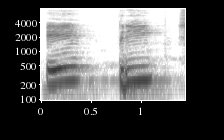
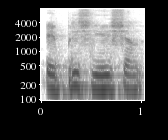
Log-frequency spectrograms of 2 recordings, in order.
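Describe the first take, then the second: First: appreciation stretched slowly, higher and louder with a rise; slow drawn-out model word. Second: Said in the usual way. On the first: Shown as a demonstration. Teacher sounds out appreciation slowly for the class. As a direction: pull each syllable of appreciation out slowly. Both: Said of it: "तो पूरी meaning क्या बनी?".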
